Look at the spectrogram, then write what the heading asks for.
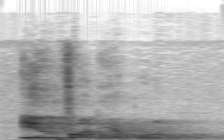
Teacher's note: in neutral, va is stressed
